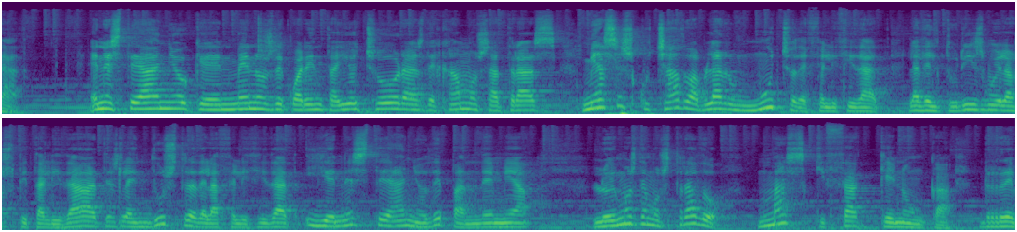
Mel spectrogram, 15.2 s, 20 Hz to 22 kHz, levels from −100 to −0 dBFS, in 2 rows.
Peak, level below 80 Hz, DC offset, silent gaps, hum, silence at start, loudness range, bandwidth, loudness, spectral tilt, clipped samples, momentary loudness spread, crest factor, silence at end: -14 dBFS; -50 dBFS; under 0.1%; none; none; 0 s; 3 LU; 17 kHz; -31 LUFS; -5 dB/octave; under 0.1%; 7 LU; 16 dB; 0 s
